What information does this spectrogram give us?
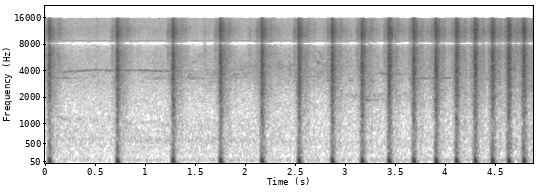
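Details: Male ruffed grouse drumming on a rock near Frederic, Wisconsin: deep, muffled wing thumps that start about half a second apart and speed into a quickening roll, over a faint steady high hiss.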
